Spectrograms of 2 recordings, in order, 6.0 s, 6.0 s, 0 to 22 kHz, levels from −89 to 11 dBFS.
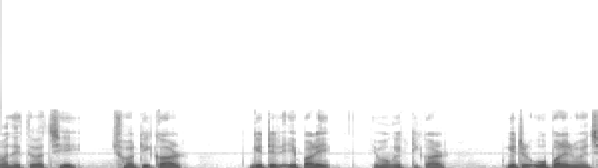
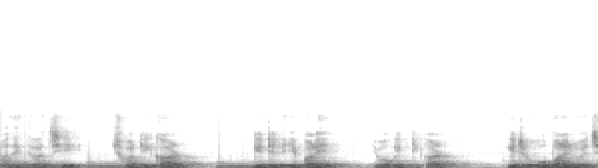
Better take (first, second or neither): first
